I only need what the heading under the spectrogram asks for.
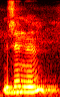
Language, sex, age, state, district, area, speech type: Bodo, female, 45-60, Assam, Baksa, rural, spontaneous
